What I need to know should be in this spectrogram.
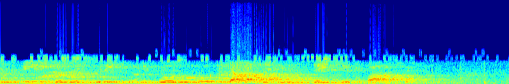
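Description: A group of people sing together in an echoing room.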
